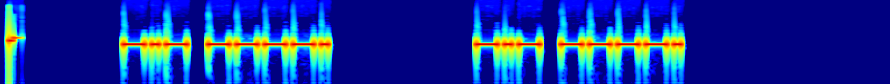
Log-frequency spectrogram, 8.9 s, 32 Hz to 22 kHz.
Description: Morse code, heard as a keyed tone, about 17 wpm, 700 Hz. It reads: K9 K9
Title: USA Call Sign Prefixes - Repeated 2x - 17wpm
